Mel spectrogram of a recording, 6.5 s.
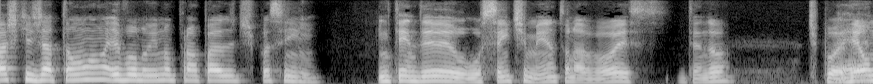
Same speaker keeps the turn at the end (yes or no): yes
